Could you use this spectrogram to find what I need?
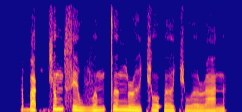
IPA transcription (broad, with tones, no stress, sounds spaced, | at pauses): ɓ a˨˩ k̚ c ə˧ m s e˨˩ w v ə˧˥ m t̪ ə˧ ŋ ɹ ɨ˨˩˨ c o˧ ʔ əː˨˩ c u˨˩ ə̯ ɹ a˧ n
